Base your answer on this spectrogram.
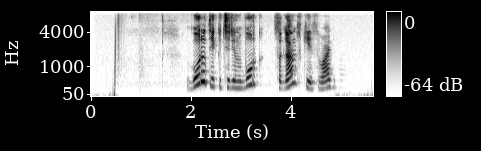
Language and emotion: Russian, neutral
